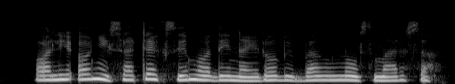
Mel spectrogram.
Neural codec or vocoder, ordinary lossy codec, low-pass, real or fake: none; none; none; real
